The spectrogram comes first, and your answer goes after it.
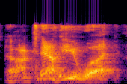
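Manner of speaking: put-on slow old hillbilly voice; hillbilly farmer. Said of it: "this old farmer hillbilly man".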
